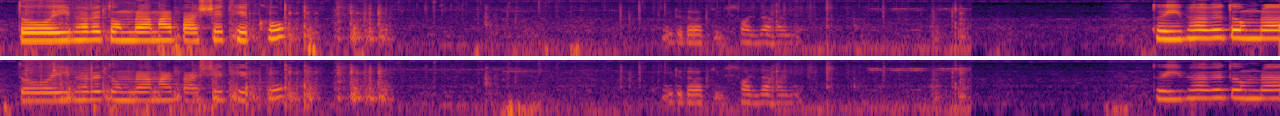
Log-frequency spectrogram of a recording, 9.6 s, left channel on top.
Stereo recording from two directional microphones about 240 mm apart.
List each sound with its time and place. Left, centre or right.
0.1 s a woman's voice: left
4.8 s speech: left
8.6 s a woman's voice: left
